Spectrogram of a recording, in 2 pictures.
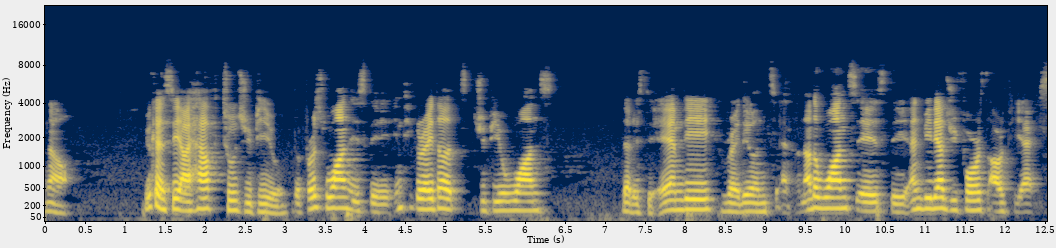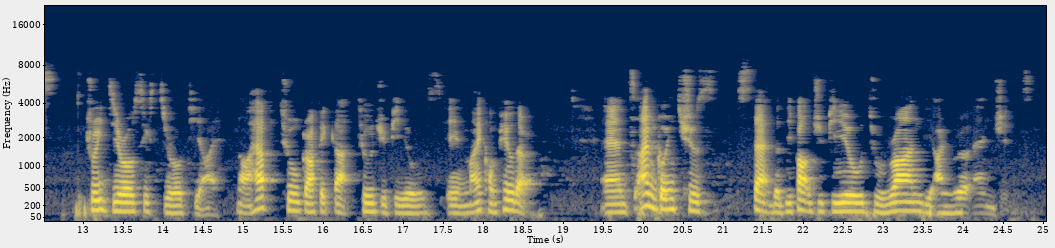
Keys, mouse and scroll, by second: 1.6 click, 24.3 click.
